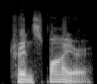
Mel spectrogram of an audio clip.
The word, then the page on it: transpire: American English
